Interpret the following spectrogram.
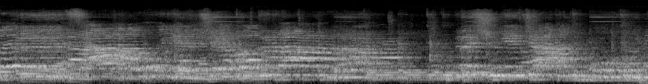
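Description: A group of toddlers singing a song together, with musical accompaniment.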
